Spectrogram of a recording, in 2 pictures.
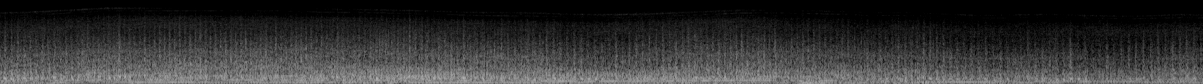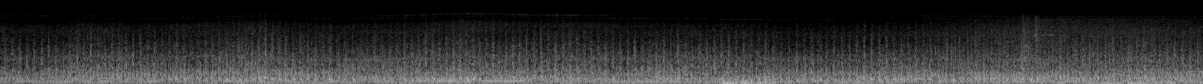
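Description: A helicopter's engine drones steadily.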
